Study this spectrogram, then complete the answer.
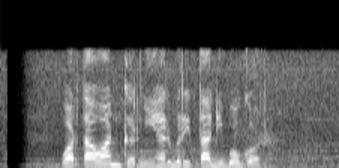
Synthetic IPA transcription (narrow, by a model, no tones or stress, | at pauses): wʔart̪awankərniɛrbəɾit̪adiboɡɔr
